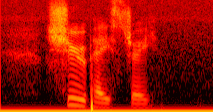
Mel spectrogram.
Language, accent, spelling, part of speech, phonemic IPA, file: English, UK, choux pastry, noun, /ʃuː ˈpeɪstɹi/, En-uk-choux pastry.ogg
- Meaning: A type of light pastry (made just from butter, water, flour and eggs) that is used to make profiteroles, éclairs, chouquettes, etc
